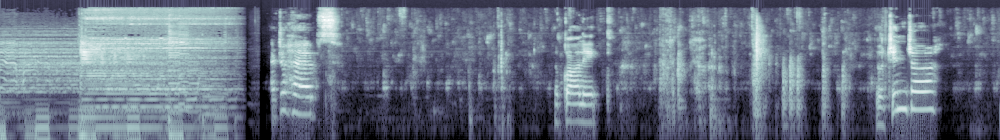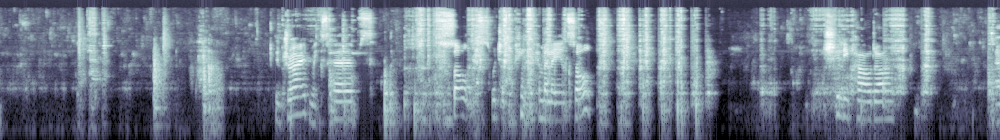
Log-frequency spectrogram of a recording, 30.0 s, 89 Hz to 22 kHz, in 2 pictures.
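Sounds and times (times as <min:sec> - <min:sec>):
hands scraping a wooden board: 0:21.0 - 0:25.6, 0:26.4 - 0:29.1.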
